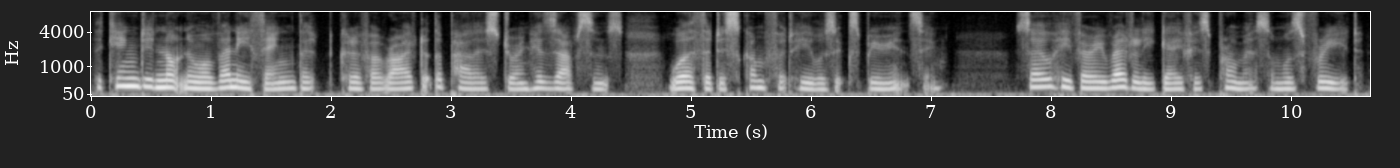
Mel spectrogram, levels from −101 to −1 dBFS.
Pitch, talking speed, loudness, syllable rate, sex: 185 Hz, 185 wpm, -19 LUFS, 5.4 syllables/s, female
